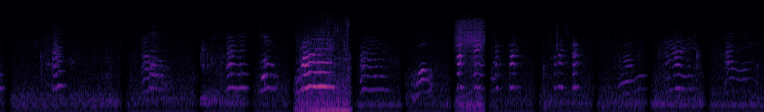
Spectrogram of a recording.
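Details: Assorted meows from Skeeter, a female house cat, edited together: about a dozen quick meows in a row, many with rising upward bends, broken by two brief harsh crackling bursts, above a steady low indoor hum.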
